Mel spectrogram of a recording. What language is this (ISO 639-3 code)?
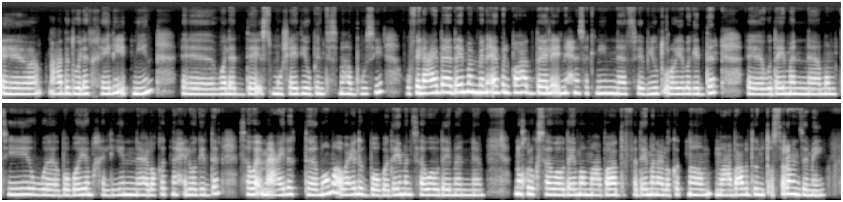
arz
